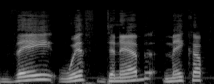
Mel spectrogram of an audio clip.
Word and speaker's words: Deneb: Deneb. At least that's how you told me it's pronounced.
